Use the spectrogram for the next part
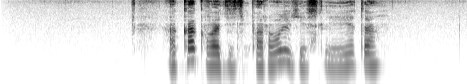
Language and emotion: Russian, neutral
